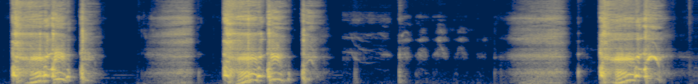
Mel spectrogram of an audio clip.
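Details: Girl with a bad stuffy, wheezy cold: three clusters of harsh, deep, hoarse coughs with breathy inhalations between; barking cough.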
